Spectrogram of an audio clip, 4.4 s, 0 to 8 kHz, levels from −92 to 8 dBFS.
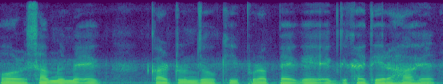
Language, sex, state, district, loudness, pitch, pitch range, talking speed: Hindi, male, Arunachal Pradesh, Longding, -18 LUFS, 105 Hz, 105-110 Hz, 190 wpm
